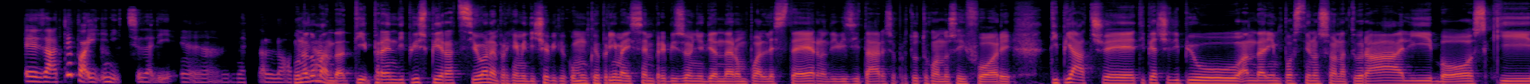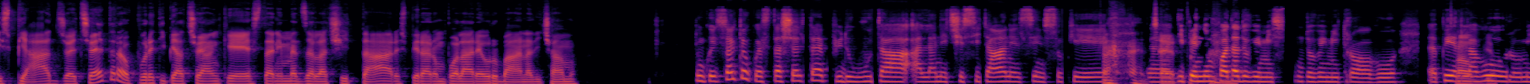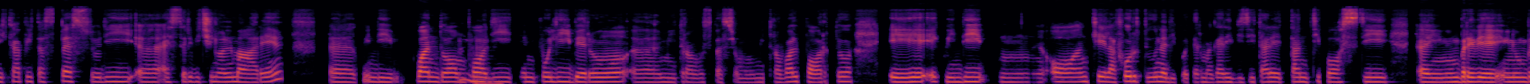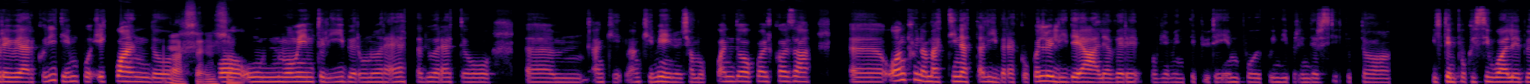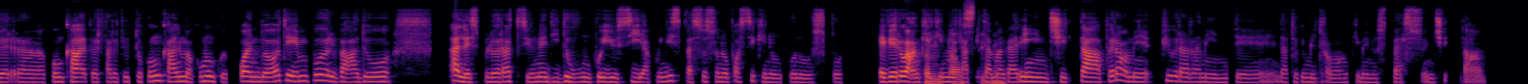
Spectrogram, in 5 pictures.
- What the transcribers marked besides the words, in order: other background noise; chuckle; tapping
- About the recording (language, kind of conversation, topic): Italian, podcast, Hai una routine o un rito prima di metterti a creare?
